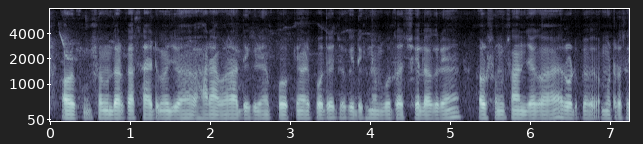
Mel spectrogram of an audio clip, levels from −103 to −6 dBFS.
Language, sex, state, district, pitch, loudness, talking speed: Hindi, male, Bihar, Sitamarhi, 95 Hz, -33 LUFS, 250 wpm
